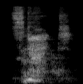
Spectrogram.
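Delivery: airy, unvoiced mock denial; pouting partner denies it in a breath; breathy whisper. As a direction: whisper it out in a sulk. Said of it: "why are you talking all breathy then?".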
